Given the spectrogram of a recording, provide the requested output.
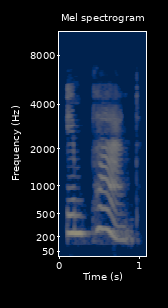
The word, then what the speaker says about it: implant: For the verb, we have the stress in a second syllable. Yeah, implant. While for noun, implant, implant.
